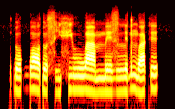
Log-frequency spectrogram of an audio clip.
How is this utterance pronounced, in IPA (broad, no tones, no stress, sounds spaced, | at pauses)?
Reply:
ɗ o ɡ͡b ɔː ɗ ʊ s i̤ fʲ uː w aː mː eː z lː ɪ d ŋʷ a k ɪ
